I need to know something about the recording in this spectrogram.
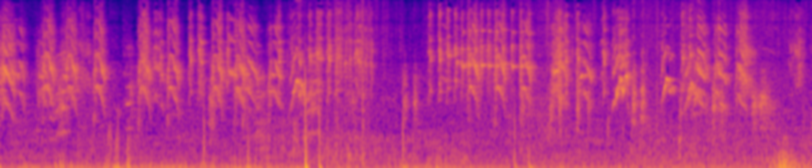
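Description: A colony of cockatiels squawking and chattering continuously, many short, quickly falling calls overlapping. A sharp knock stands out about four seconds in.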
